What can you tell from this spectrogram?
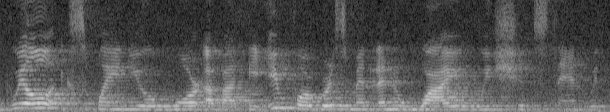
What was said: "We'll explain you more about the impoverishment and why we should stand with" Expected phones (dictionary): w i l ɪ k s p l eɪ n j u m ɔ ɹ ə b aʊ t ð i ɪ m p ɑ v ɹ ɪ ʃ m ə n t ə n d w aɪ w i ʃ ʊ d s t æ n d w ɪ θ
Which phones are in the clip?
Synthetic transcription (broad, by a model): w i l ɪ k s p l eɪ n j u m ɔ ɹ ə b aʊ t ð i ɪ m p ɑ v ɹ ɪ s m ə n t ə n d w aɪ w i ʃ ʊ d s t æ n d w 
